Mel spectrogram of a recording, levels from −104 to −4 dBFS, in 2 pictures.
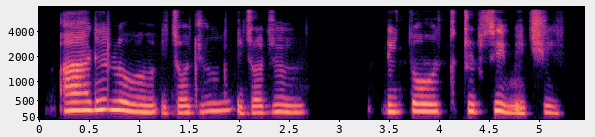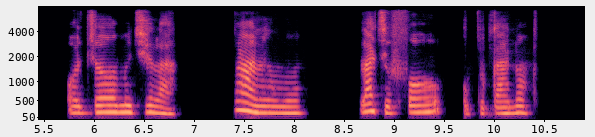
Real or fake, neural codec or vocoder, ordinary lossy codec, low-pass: fake; codec, 16 kHz, 6 kbps, DAC; none; 7.2 kHz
